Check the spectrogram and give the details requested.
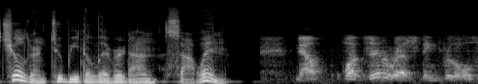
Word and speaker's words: Samhain: you know what let's find out how to pronounce silent shall we david now please watch closely we'll do a simple google search sawin sawin sawin the people in named they would have to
